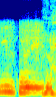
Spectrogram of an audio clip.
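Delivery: words squeezed out through weird pursed lips. Retelling excusing oneself with a fly in the mouth: imitating talking through weird pursed lips. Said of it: "With these sort of weird pursed lips".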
